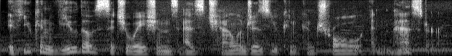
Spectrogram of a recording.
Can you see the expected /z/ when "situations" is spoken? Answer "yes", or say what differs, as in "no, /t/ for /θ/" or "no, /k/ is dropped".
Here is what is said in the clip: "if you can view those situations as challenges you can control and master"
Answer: yes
